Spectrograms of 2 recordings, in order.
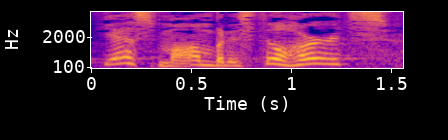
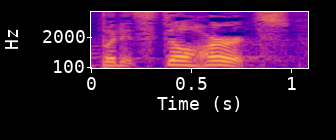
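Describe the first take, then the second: First: Put-on higher, plaintive little-kid voice on still; child telling her mom it still hurts, lightly voiced. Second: Said in the usual way. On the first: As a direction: whine it like a child with a skinned knee. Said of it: "the child goes". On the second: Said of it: "we often respond".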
